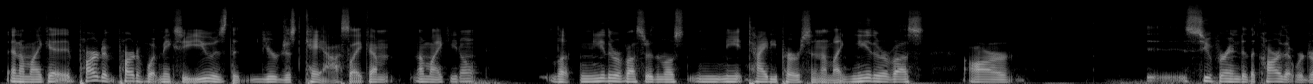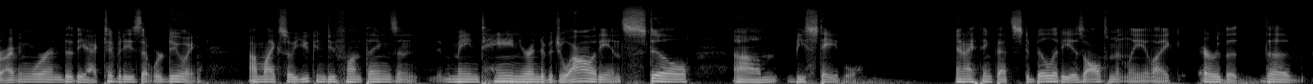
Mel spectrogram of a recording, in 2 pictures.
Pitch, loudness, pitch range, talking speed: 120 Hz, -29 LUFS, 110-125 Hz, 185 wpm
